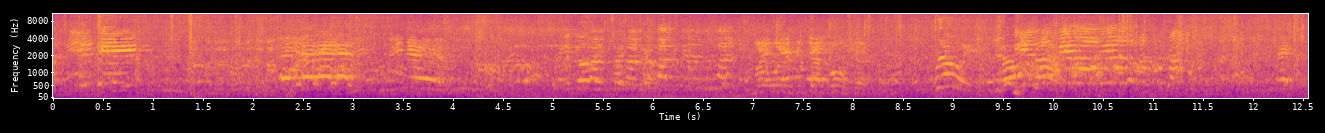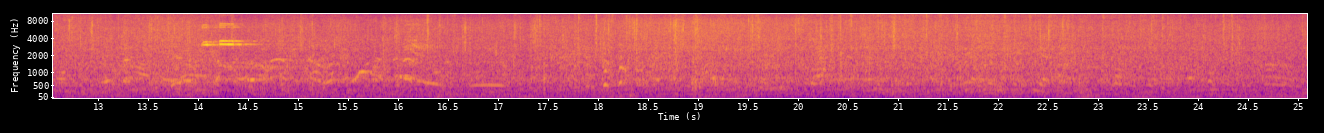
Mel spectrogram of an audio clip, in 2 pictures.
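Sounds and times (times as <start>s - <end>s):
voices in background: 0.0s - 25.0s
water splashing in a pool: 0.0s - 25.0s.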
